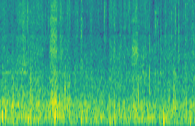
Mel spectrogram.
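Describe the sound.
Footsteps of a person walking on pavement with a guide dog alongside a green: many steady, regular steps with a light clip-clop quality over a continuous background hiss.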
